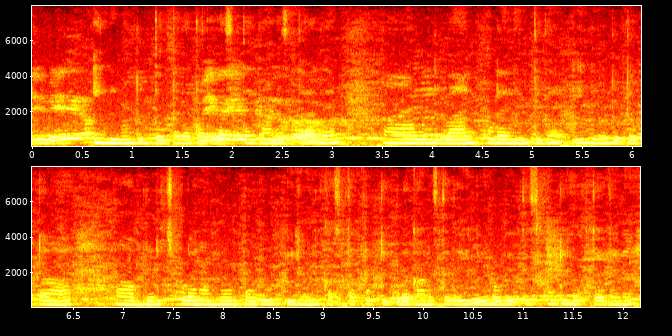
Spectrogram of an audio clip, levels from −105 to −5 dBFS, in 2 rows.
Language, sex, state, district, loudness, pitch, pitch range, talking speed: Kannada, female, Karnataka, Bijapur, -15 LUFS, 205 Hz, 200-215 Hz, 140 wpm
